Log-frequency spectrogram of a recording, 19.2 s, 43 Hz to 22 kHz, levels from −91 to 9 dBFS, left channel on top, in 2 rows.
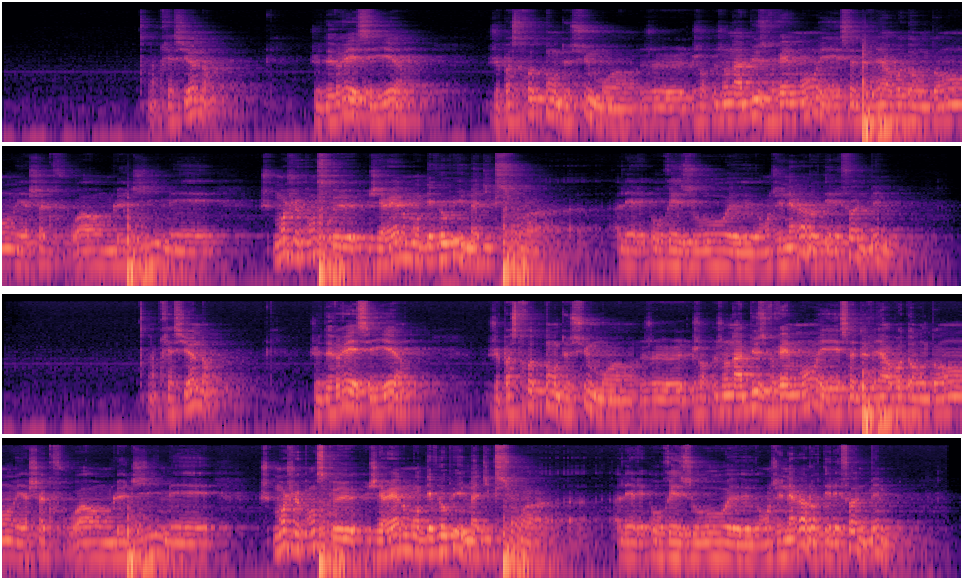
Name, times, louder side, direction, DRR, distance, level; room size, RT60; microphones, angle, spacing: voice 1, 1.4-2.2 3.1-4.2 4.9-11.9 12.2-18.6, right 2 dB, 40° right, 1.3 m, -23 dB
sound 1, 8.6-8.9 10.8-11.1 11.4-11.5 12.7-13.0 14.6-14.9, equal, 50° left, 2.4 m, -20 dB
14.0 x 12.0 x 7.1 m
head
